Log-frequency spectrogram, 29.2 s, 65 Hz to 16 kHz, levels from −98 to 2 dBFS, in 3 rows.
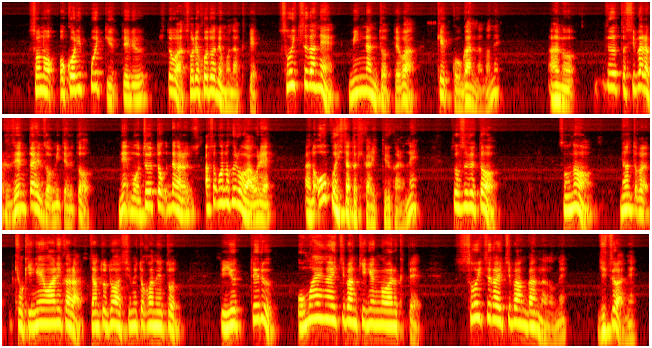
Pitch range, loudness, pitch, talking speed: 140-205 Hz, -22 LUFS, 180 Hz, 325 characters per minute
